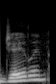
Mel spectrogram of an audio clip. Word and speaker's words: Jaylen: Let's talk about the Celtics first with Julian Brown. Or am I saying his name? I think it's Jaylen. It's actually Jaylen. I've been saying it wrong this whole time.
